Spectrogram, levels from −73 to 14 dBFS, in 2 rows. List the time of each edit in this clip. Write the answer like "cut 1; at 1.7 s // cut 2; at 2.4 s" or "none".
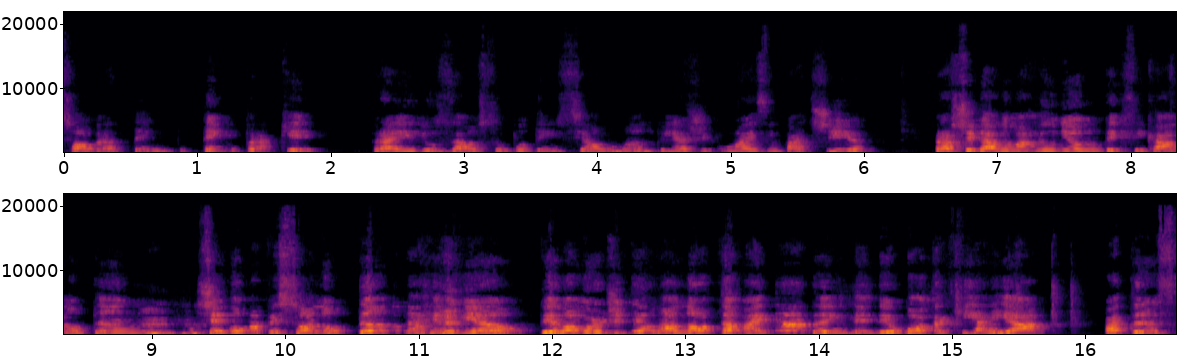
none

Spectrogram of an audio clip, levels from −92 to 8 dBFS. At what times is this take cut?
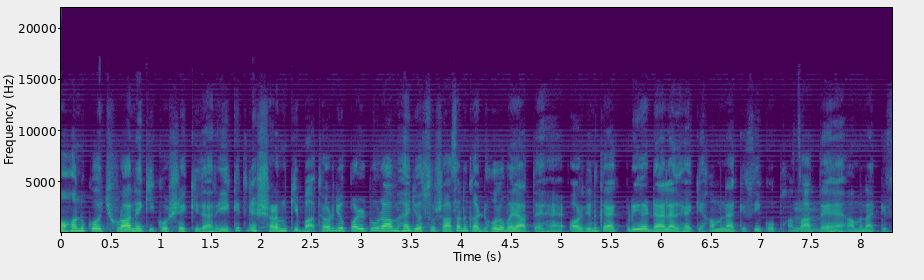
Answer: none

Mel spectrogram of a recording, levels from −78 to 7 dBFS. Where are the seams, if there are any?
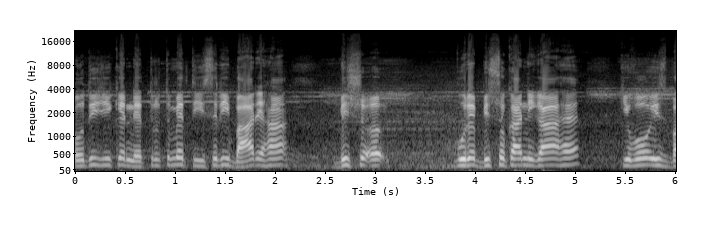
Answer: none

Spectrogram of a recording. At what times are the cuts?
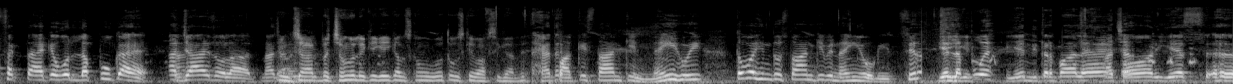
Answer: cut 1; at 1.6 s // cut 2; at 2.6 s // cut 3; at 5.5 s // cut 4; at 8.9 s

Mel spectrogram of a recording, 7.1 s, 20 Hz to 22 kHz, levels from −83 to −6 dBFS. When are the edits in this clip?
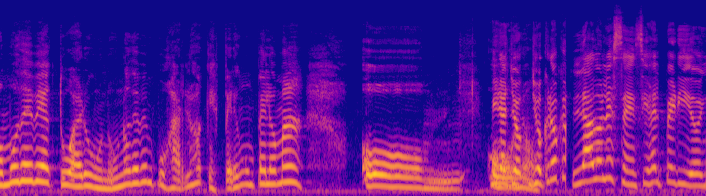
cut 1; at 5.6 s

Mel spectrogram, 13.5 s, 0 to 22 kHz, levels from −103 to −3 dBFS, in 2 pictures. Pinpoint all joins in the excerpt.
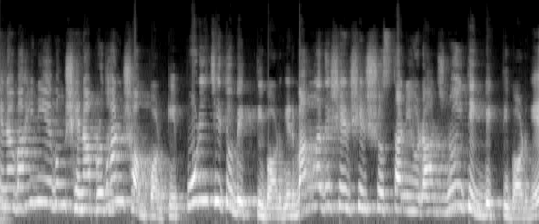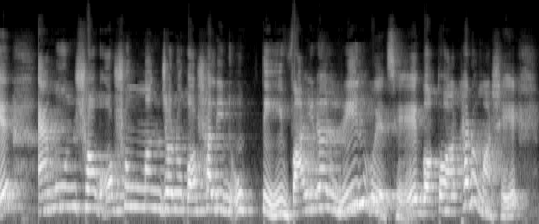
cut 1; at 7.1 s

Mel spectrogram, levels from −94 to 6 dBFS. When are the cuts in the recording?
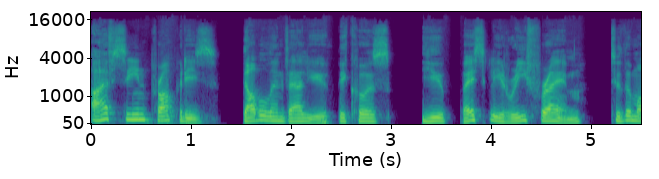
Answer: cut 1; at 1.3 s

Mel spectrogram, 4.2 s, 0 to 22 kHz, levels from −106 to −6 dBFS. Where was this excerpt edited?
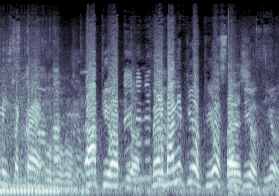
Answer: none

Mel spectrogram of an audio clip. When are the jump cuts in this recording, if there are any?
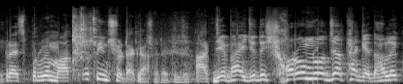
cut 1; at 1.8 s

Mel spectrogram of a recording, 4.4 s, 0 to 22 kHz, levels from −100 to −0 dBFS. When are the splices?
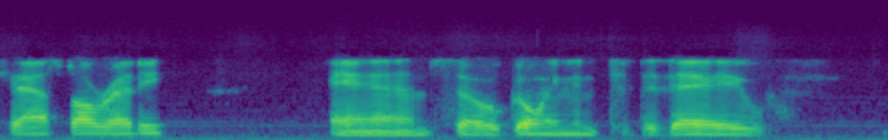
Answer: none

